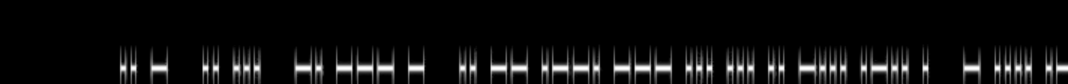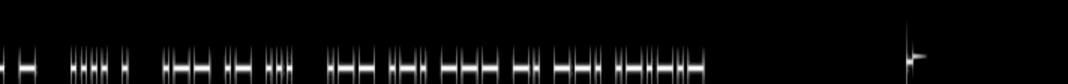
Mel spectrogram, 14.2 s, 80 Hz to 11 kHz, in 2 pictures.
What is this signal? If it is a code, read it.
Morse code, heard as a keyed tone, about 34 wpm, 700 Hz. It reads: IT IS NOT IMPOSSIBLE THAT HE WAS WRONG.
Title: Sentences from Top 1100 Words 35wpm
